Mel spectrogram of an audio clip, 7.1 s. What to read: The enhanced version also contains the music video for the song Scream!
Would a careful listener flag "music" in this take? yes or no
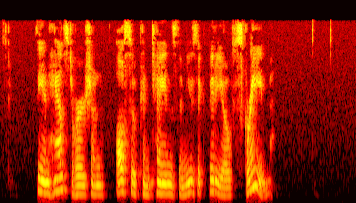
no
